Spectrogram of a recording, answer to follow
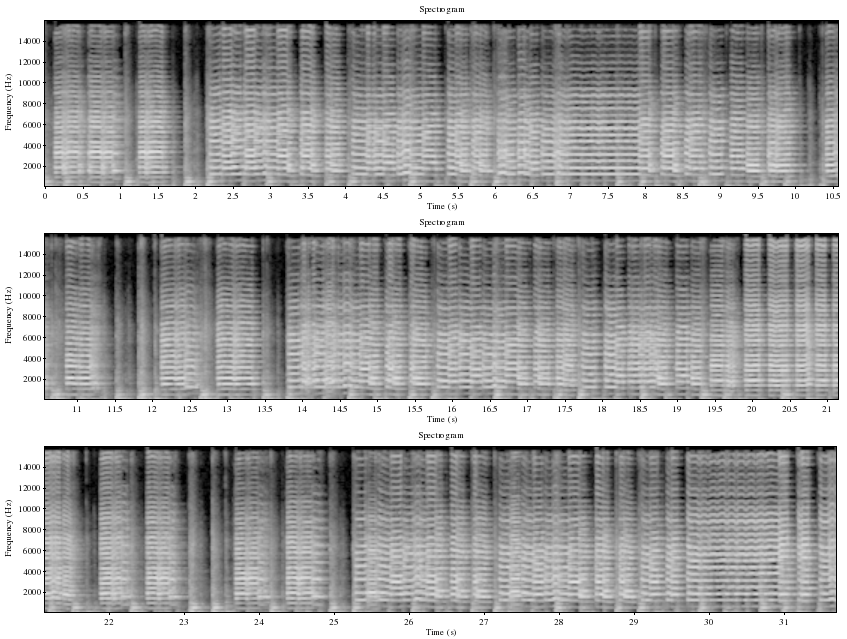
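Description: Moroccan ghaita, a double-reed shawm with a flared metal bell, playing a fast, ornamented chaabi melody, with a few brief breaks.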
